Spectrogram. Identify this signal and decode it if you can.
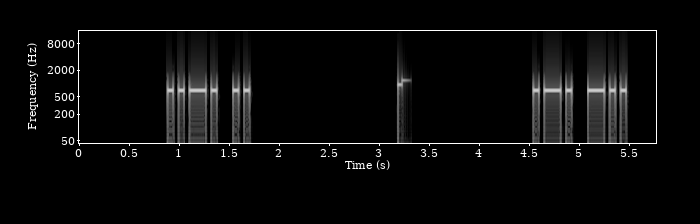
Morse code, heard as a keyed tone, about 22 wpm, 700 Hz. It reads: FI RD
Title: Top Two Letter Combinations in Words 22wpm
